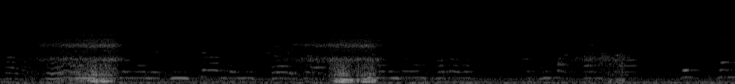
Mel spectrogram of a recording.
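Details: Sleeping Golden Retriever snoring indoors: two loud rasping snores about two and a half seconds apart, then a softer third, with low hum beneath.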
